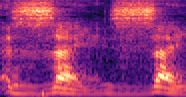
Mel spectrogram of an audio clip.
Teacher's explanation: Kemudian ada di al-istifal ya. Lidahnya tidak terangkat.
